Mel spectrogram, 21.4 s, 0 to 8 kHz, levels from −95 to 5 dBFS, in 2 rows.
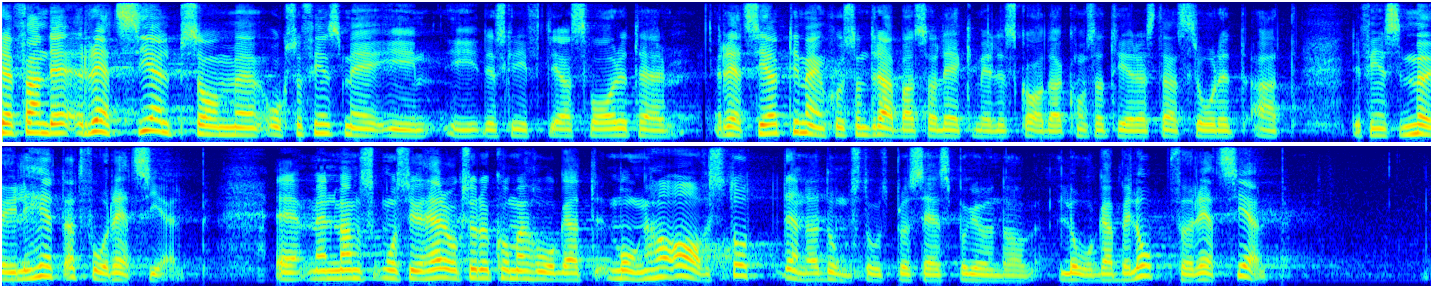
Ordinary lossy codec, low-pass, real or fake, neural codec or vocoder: none; none; real; none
